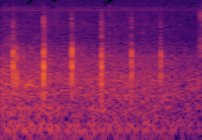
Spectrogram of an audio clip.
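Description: Light, evenly spaced claps, about three a second, over a faint outdoor background after a holed putt.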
